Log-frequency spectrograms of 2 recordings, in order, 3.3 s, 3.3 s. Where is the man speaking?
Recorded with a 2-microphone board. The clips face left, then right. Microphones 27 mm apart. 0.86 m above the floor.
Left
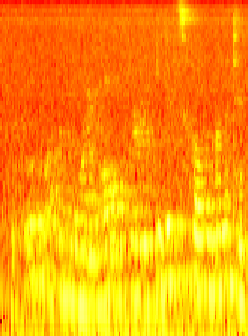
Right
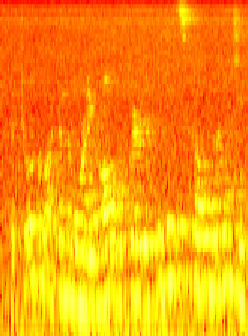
30° right (ahead or behind), 3.5 m.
